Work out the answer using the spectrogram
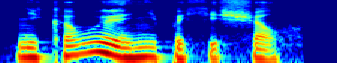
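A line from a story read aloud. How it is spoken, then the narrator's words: Tired. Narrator (Russian): устало сказал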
